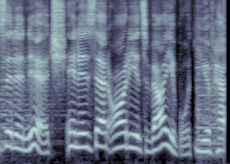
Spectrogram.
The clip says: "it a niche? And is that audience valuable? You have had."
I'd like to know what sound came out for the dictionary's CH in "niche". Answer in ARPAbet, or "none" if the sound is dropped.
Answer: CH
